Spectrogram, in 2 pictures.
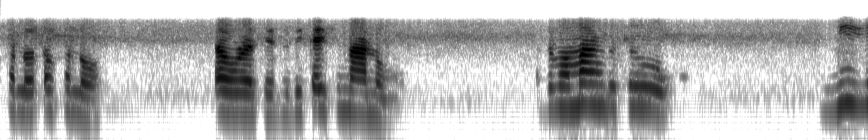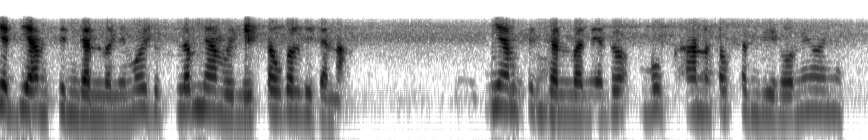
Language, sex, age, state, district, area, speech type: Manipuri, female, 45-60, Manipur, Imphal East, rural, conversation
